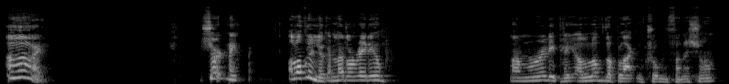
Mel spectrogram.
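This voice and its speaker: Bright, husky man giving a hobbyist demo. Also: high voice, expressive, a little fast, pauses often. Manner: chatty, opinionated, mutters to himself. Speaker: radio hobbyist presenting a review. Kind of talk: casual hands-on product demonstration.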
